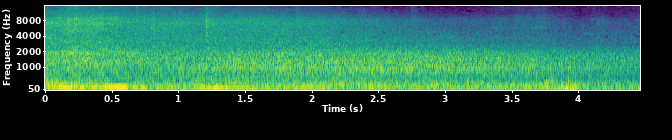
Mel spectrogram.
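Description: A diesel car approaches and runs on a cold day, its engine a steady, moderately loud rumble with road noise that eases slightly toward the end.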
